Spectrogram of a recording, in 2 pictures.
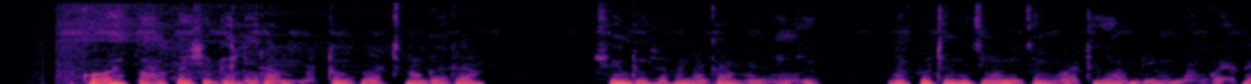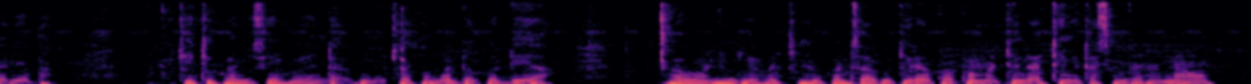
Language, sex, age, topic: Ndau, male, 25-35, health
